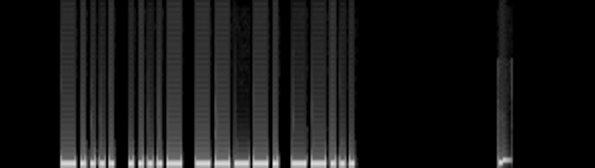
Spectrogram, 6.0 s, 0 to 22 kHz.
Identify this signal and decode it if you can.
Morse code, heard as a keyed tone, about 25 wpm, 700 Hz. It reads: 6497
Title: Numbers - 4-Digit 25wpm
